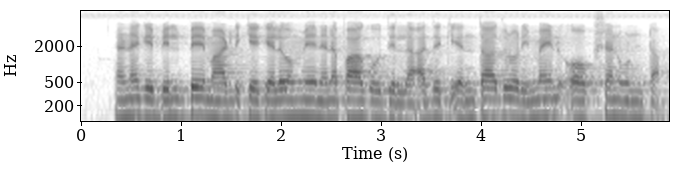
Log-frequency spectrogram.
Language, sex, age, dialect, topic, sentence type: Kannada, male, 18-24, Coastal/Dakshin, banking, question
